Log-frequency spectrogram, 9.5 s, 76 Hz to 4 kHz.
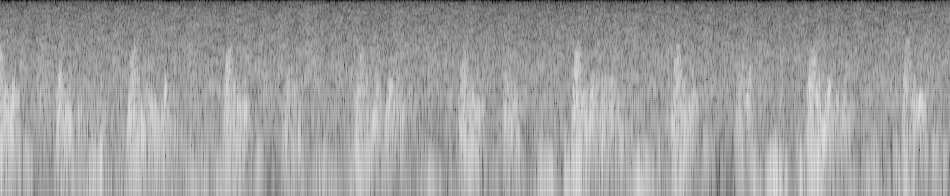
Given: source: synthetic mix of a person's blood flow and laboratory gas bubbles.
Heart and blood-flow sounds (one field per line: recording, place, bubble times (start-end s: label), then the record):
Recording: Doppler ultrasound of blood flow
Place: precordium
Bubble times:
0.37-0.45 s: bubbles
0.61-0.92 s: bubbles
0.98-1.07 s: bubbles
6.08-6.35 s: bubbles
6.57-6.64 s: bubbles
From the record:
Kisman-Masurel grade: 221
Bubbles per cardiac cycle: several, 3 to 8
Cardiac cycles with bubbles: 10 to 50%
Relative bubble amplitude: barely perceptible (0.100 to 0.250)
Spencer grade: 2 (many but less than half of the cardiac periods contain bubble signals, singularly or in groups)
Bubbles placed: only in the low amplitude regions of the cardiac cycle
